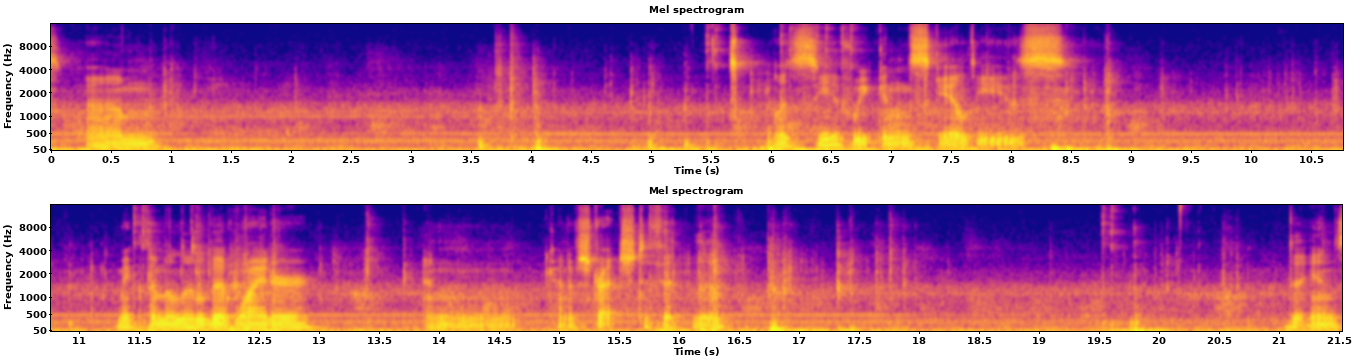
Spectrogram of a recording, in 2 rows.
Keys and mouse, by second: 0.9-3.6 middle drag, 4.0-5.0 shift+middle drag, 5.4 click, 6.1 shift+click, 6.4-7.6 shift+drag, 8.3 s, 12.2 g, 16.2 g, 19.8-21.5 middle drag.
